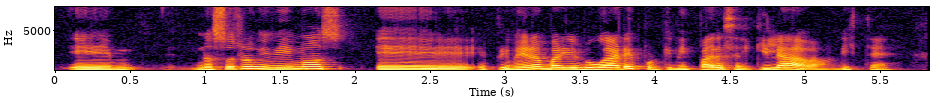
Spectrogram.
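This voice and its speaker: This woman has a Uruguayan accent and a dark, mellow tone at medium pitch. She speaks at a fairly slow pace with lively intonation. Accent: Uruguayan Rioplatense Spanish. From Uruguay, Pando (Canelones). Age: 60s. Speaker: interviewee sharing life memories. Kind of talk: casual interview, life story. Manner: hesitant, many fillers.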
